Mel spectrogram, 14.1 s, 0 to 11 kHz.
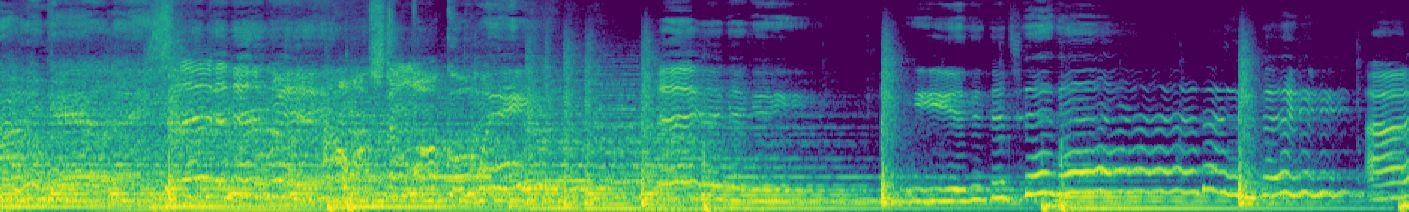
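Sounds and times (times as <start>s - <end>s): steady low bass: 0.0s - 14.0s.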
